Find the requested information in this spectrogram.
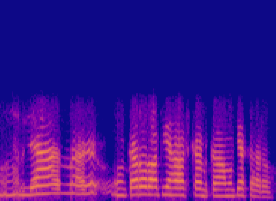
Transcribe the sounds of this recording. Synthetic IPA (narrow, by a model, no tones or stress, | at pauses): la | kəɾoːɾaːt̪jaɦaːskəɳkaːmũkʲaːkəɾoː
